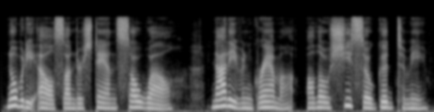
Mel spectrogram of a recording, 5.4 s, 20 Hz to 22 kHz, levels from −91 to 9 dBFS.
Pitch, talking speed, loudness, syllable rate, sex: 185 Hz, 155 wpm, -19 LUFS, 4.7 syllables/s, female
